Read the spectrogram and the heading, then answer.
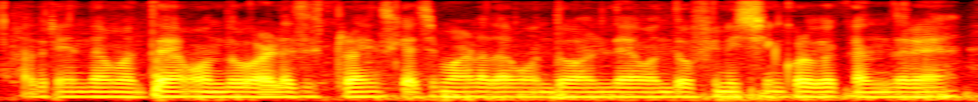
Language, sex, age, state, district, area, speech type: Kannada, male, 18-30, Karnataka, Mysore, urban, spontaneous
